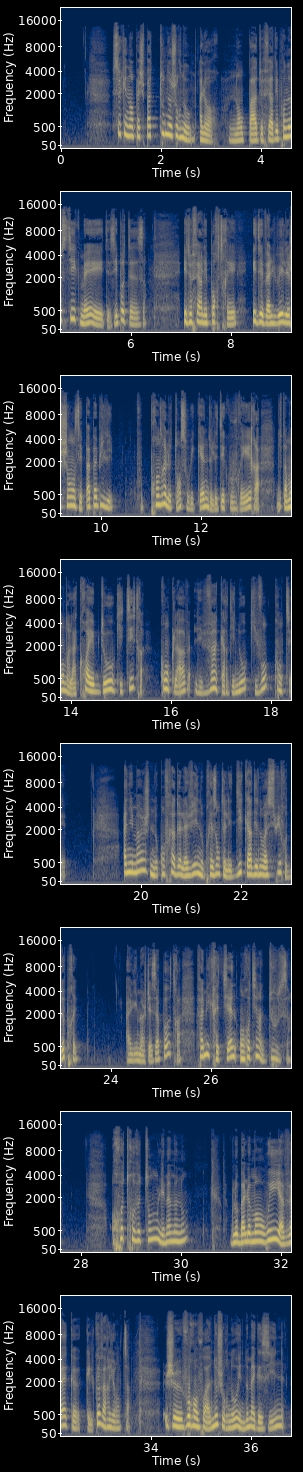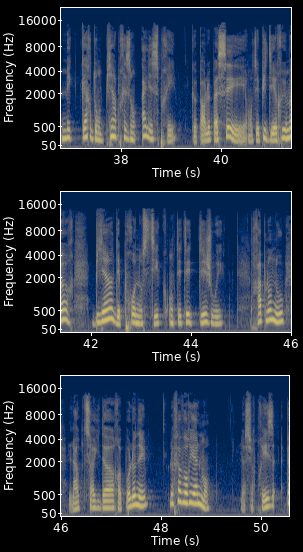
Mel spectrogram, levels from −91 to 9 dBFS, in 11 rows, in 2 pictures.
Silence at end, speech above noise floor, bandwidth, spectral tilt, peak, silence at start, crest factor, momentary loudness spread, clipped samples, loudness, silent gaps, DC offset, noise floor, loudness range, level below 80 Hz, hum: 0 s; 45 dB; 14.5 kHz; -6 dB/octave; 0 dBFS; 0.65 s; 16 dB; 13 LU; under 0.1%; -15 LUFS; none; 0.2%; -60 dBFS; 5 LU; -44 dBFS; none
